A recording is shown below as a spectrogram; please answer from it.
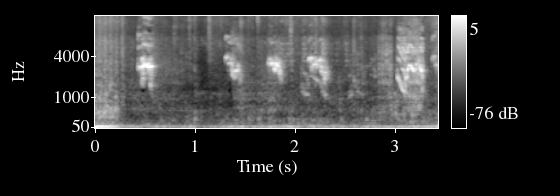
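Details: Five or six short, soft budgerigar chirps, roughly evenly spaced about half a second apart, over a low background rumble.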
